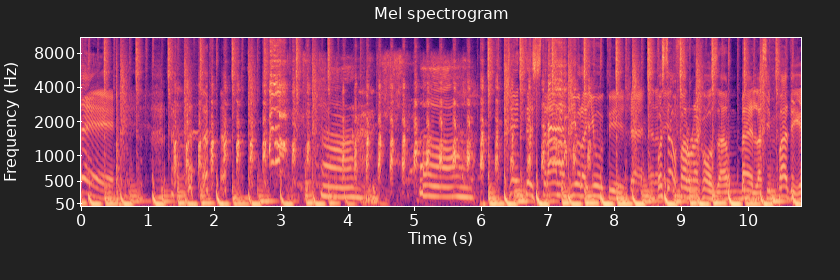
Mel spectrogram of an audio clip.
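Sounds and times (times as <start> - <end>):
laughter: 0.0 - 10.7
chicken clucking: 0.4 - 7.8
speech: 1.8 - 2.3, 3.6 - 10.7.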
